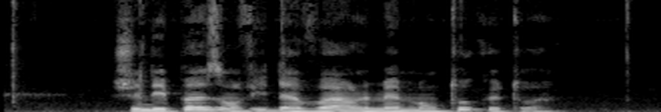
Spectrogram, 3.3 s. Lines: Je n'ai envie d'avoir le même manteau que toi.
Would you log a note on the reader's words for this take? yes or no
yes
